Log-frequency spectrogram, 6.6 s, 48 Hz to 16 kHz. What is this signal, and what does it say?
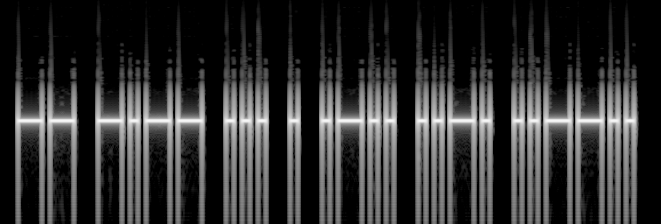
Morse code, heard as a keyed tone, about 15 wpm, 700 Hz. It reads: MYSELF?
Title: Sentences from Top 1300 Words 15wpm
